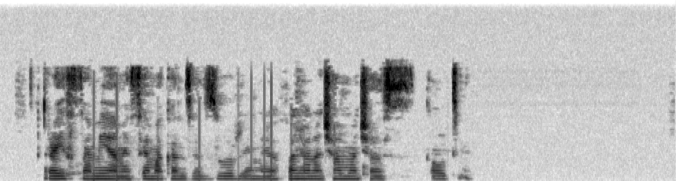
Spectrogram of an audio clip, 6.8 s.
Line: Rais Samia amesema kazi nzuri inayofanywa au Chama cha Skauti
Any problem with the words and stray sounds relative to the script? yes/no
yes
